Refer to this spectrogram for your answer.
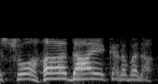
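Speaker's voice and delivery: slow شہدائے with an open "ha", sho-ha-daa-e; original pronunciation. Shown as a demonstration. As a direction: give شہدائے a short a after the h. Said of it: "اصل لفظ ہے".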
